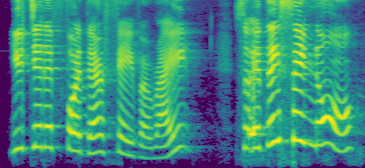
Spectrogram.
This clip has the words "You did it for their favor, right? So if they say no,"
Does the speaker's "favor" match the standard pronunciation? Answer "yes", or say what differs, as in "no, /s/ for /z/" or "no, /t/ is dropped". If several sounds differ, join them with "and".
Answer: yes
